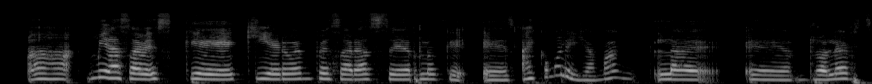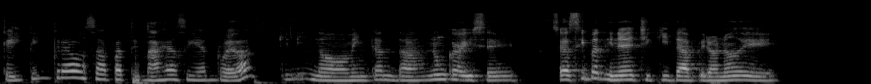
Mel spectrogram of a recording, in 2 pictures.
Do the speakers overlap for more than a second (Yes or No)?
No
